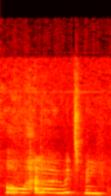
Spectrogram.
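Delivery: very high mock American voice; a failed American accent, squeaky and light; bad American accent. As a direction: Scarlet Witch played by a friend badly doing American. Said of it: "I can't do an American voice".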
